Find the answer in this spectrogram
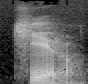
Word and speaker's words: quiero: going to say quiero quiero now the queue sounds like a k and i want you to pronounce every single vowel quiero all right just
